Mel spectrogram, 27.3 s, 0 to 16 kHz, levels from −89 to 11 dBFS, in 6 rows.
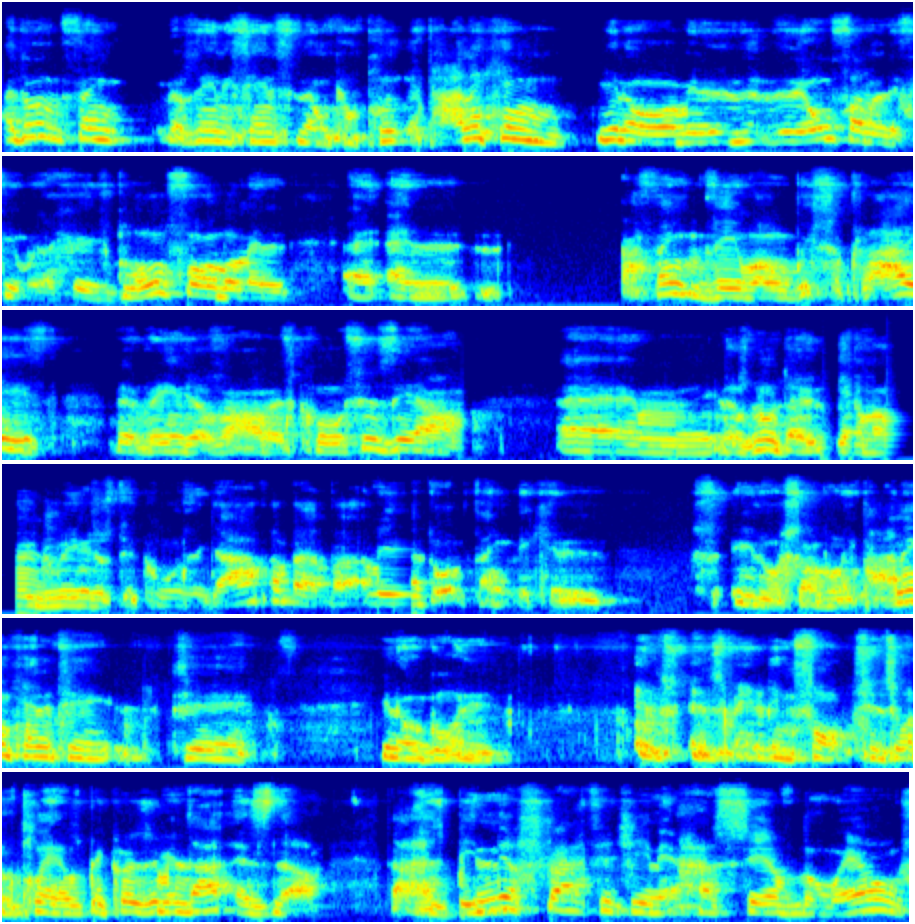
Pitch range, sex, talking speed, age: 170-235 Hz, male, 210 wpm, 30-49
